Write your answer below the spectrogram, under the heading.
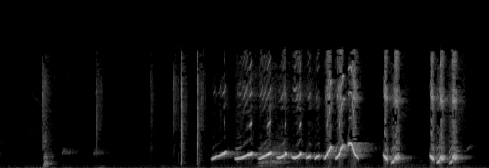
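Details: White-rumped shama provocation song to make rival shamas reply: a few faint clicks, then a fast series of short rising whistles climbing in pitch, followed by sharp, scratchy double notes.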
